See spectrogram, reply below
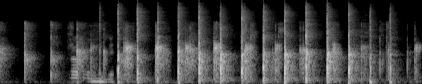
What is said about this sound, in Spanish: Eh, hemos ganado esta batalla. Yo pido, pido un aplauso por estos gamers que hemos ganado una batalla.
